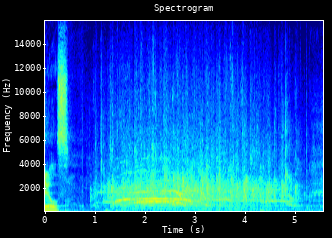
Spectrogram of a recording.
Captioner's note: audience applauding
